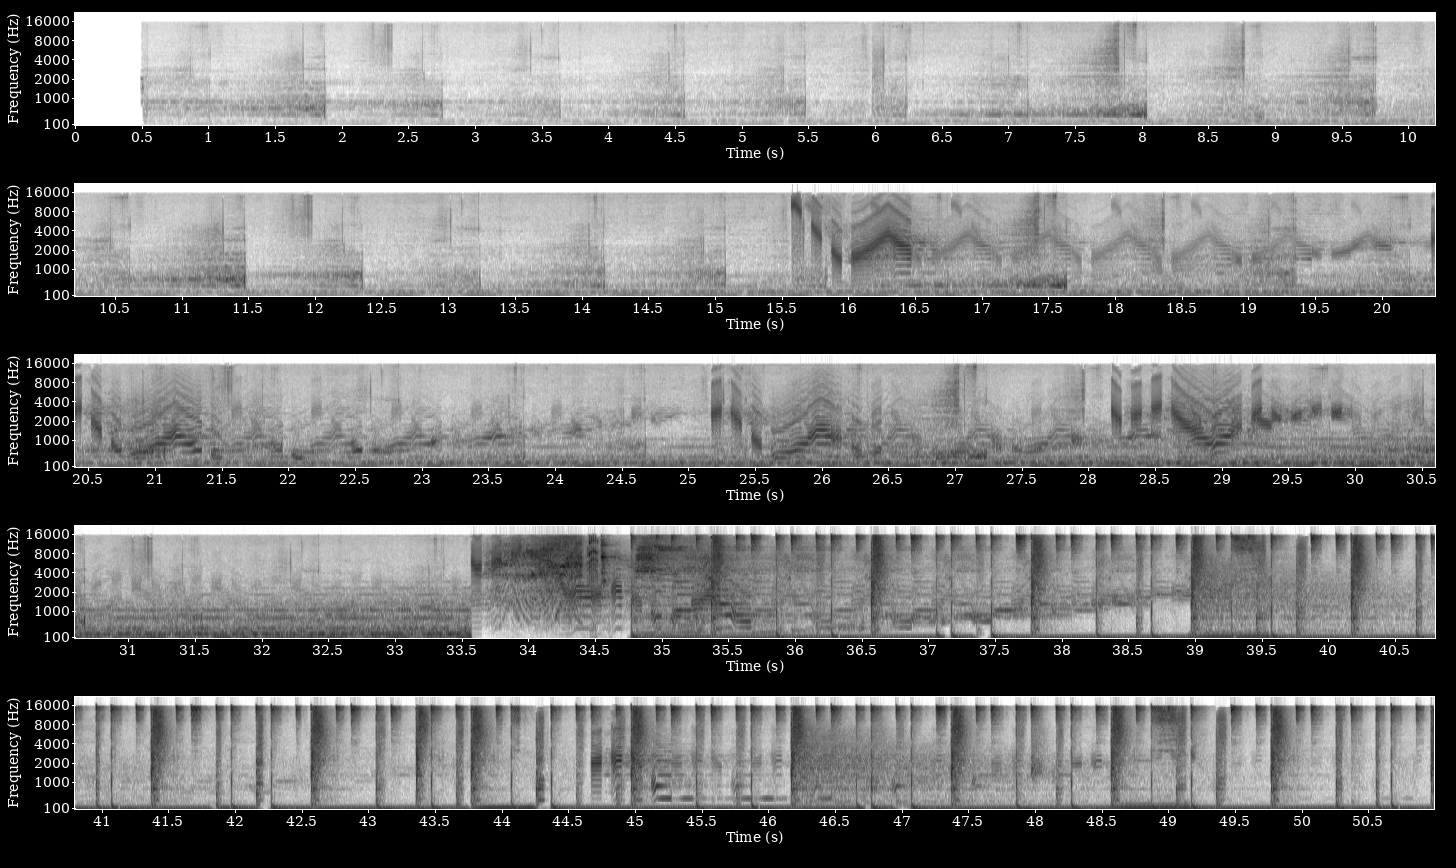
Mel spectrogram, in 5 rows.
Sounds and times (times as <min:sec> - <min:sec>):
Music: 0:00.5 - 0:50.9.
